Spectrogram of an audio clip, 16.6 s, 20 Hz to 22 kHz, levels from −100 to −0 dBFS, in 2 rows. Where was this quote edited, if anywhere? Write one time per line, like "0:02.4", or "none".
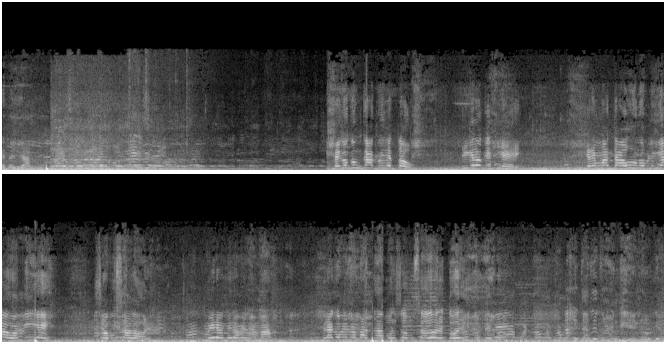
0:04.1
